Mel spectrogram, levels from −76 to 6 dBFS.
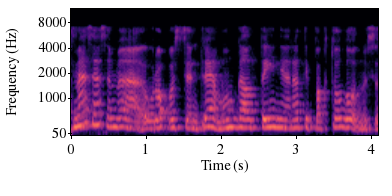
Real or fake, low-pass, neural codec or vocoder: real; 7.2 kHz; none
